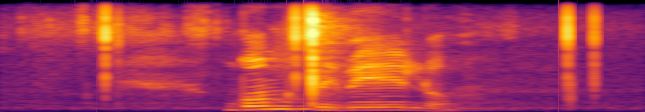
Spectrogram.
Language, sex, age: South Ndebele, female, 25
